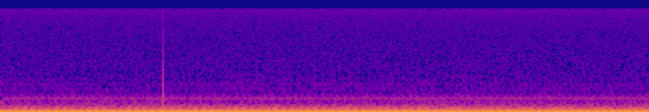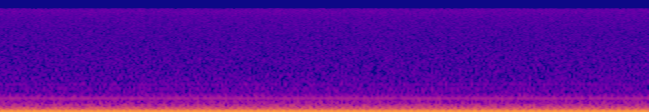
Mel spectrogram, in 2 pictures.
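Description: Steady low electrical hum with a thin, higher steady tone and faint hiss, with one faint click about a second in.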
